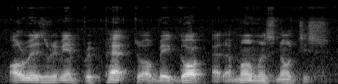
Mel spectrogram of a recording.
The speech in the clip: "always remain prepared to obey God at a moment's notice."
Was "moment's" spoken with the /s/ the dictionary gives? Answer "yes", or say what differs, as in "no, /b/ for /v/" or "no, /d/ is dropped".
yes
